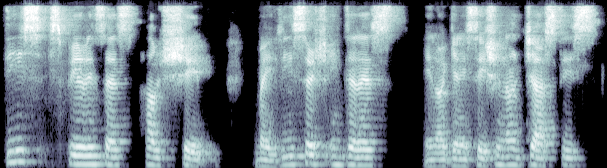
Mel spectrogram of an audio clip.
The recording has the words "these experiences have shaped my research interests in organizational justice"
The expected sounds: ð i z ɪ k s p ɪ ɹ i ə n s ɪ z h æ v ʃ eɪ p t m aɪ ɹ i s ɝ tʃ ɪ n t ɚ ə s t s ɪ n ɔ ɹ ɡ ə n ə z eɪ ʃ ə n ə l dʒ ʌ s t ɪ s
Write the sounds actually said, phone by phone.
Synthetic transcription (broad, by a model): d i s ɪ k s p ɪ ɹ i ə n s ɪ s h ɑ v ʃ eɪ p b aɪ ɹ i s ɝ tʃ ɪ n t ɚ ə s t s ɪ n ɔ ɹ ɡ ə n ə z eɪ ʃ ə n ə l dʒ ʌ s t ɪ s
